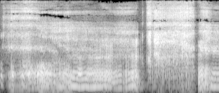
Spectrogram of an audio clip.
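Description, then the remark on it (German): A harsh, raspy creature scream wavers in pitch, loud, broken by two sharp gasping breaths before the shrieking resumes. “Und dann höre ich diesen abartigen Fänger, dieses Schreien, dieses Keuchen, dieses”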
